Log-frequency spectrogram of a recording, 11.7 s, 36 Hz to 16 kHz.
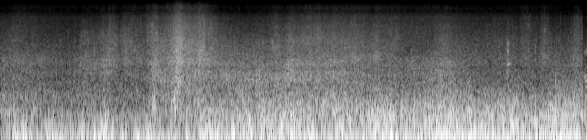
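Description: Steady wind roars and ocean waves rush past a sailboat on an offshore passage in 15 to 20 knots of wind, loud and continuous, with heavy wind buffeting on the microphone and no talking.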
